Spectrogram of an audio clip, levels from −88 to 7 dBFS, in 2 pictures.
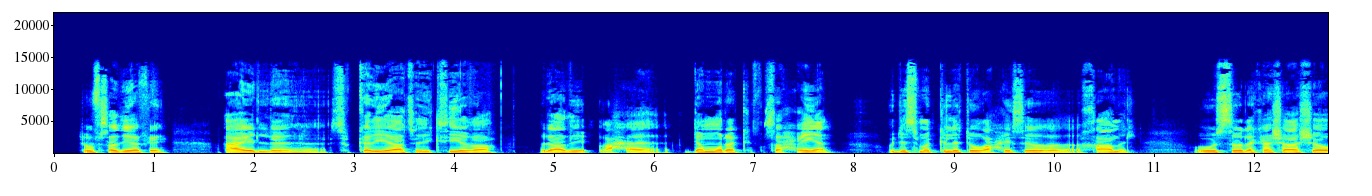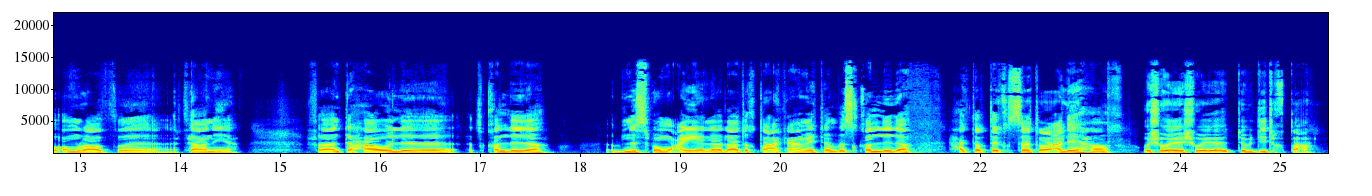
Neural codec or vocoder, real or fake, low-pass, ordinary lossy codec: none; real; 14.4 kHz; none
